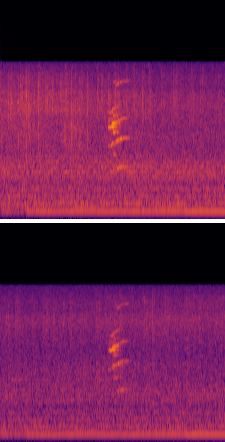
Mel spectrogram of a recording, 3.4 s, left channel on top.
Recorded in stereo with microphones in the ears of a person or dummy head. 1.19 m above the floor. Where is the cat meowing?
55° left (ahead or behind), 0.9 m.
